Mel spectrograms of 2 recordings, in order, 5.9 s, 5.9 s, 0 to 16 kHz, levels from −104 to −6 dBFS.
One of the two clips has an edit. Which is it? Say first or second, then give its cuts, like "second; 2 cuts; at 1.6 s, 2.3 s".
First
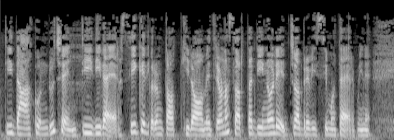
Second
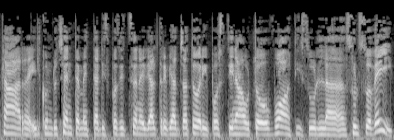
first; 2 cuts; at 2.2 s, 2.7 s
